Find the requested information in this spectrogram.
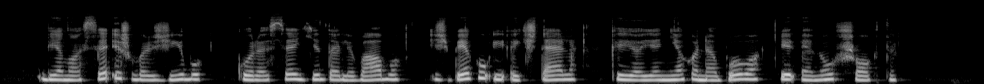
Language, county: Lithuanian, Klaipėda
